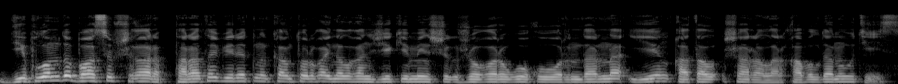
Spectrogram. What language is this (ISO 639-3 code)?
kaz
